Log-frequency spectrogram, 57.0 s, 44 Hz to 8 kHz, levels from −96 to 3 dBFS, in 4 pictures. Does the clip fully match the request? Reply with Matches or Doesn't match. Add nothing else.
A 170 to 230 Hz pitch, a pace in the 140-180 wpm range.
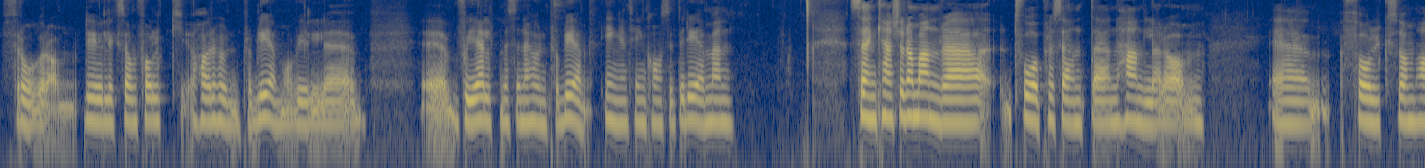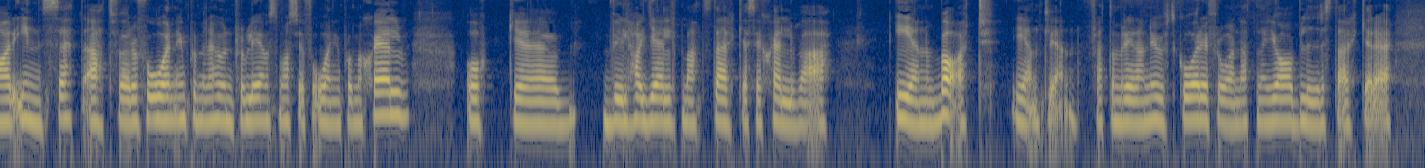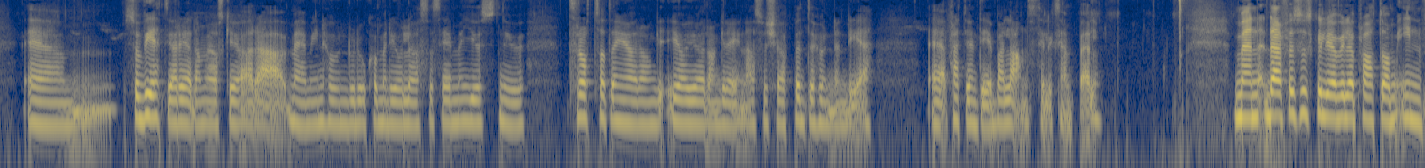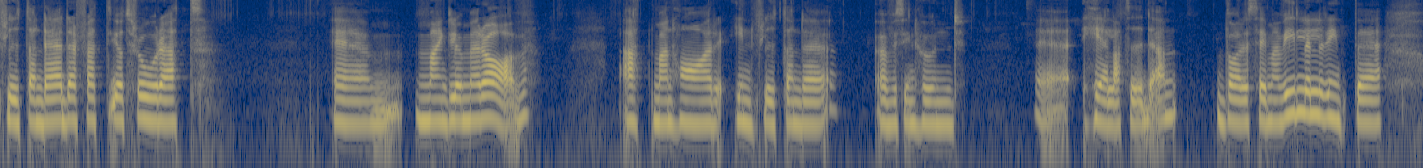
Matches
